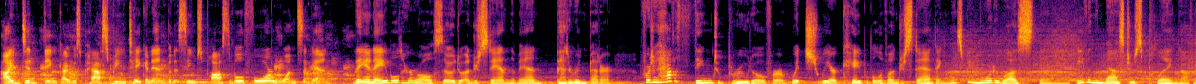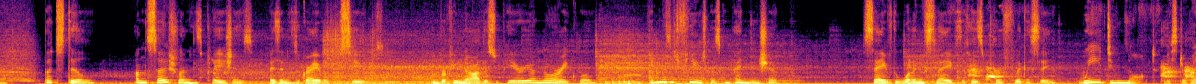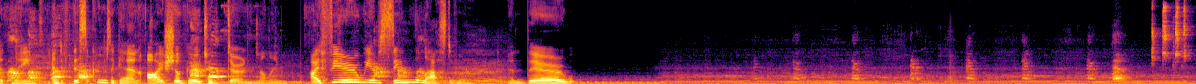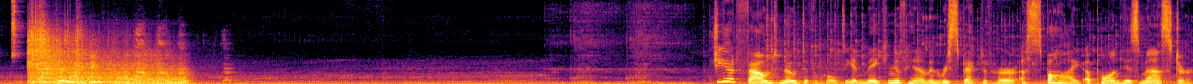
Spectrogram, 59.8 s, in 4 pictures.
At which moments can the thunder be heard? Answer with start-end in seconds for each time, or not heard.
18.9-20.8, 45.1-47.2.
